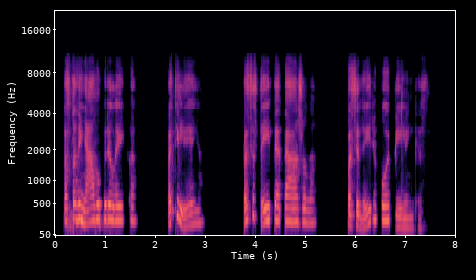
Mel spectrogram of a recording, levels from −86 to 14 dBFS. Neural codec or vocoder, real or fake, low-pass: codec, 44.1 kHz, 7.8 kbps, Pupu-Codec; fake; 10.8 kHz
